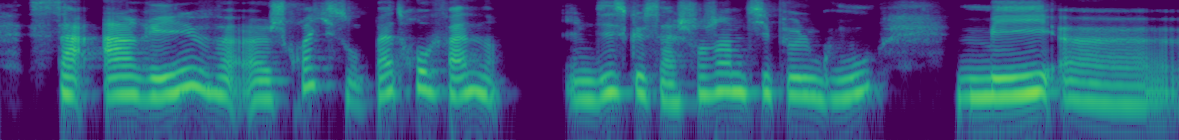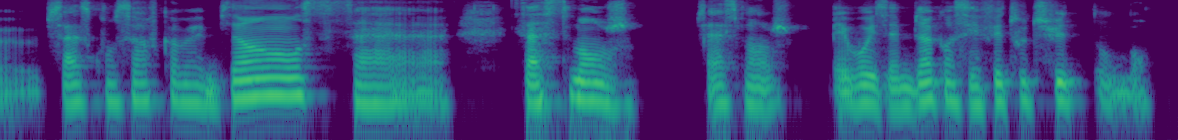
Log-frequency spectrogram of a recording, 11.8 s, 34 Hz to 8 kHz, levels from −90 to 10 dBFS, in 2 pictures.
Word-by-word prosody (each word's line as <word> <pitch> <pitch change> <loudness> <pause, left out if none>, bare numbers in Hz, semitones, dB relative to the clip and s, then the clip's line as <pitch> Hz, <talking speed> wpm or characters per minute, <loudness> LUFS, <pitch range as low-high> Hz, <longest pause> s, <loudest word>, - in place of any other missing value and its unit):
Ça 200 -2 +2
arrive, 205 +5 +5
heu. 170 0 +1
Je 175 - +1
crois 275 +2 -1
qu'ils 285 +1 -2
sont - - -6
pas 215 +4 0
trop 235 +2 0
fans. 205 0 +2 0.3
Ils 170 - -4
me - - 0
disent 215 +3 +4
que 210 -1 0
ça 155 -5 -1
change 200 +8 0
un 225 -1 +5
petit 210 -1 +1
peu 195 -2 -1
le 190 - +2
goût, 185 +8 -2 0.4
mais, 190 +3 +7
heu, 160 +6 -5
ça 145 +1 -3
se 150 - -6
conserve 155 +1 -7
quand 155 - -9
même 150 -1 -5
bien. 190 +2 +2
Ça 190 -6 -6 0.8
ça 145 - +1
se 145 +5 -4
mange, 140 -4 -1 0.3
ça 140 - -6
se 140 - -8
mange. 130 +1 -5 0.2
Eh - - -3
oui, 145 -1 -1
ils - - -9
aiment 125 +1 -3
bien 160 +1 0
quand 160 -1 -5
c'est 135 -2 -4
fait 155 - -3
tout 160 - -7
de 155 - -7
suite, 160 0 -3
donc - - -11
bon. - - -13
175 Hz, 250 wpm, -25 LUFS, 150-205 Hz, 0.8 s, mais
